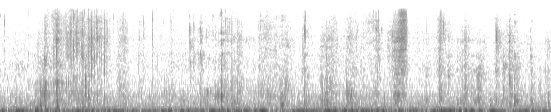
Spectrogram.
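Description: Close-miked biting and chewing of a chocolate-coated doughnut topped with crunchy Loacker wafer pieces, with many small crunches spread through the chewing.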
